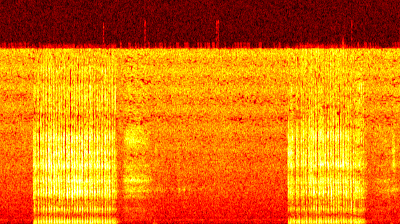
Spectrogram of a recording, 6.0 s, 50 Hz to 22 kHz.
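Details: 12-week-old shar-pei puppy napping after a long walk: two long, rattling, fluttering breaths a few seconds apart, snoring.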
